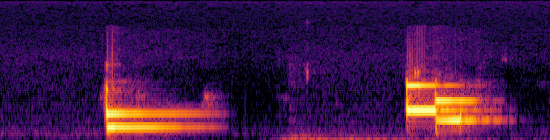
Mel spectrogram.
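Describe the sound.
A smart speaker ending a phone call sounds two short electronic tones, the second brighter and richer, separated by a quiet gap, with no voices.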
